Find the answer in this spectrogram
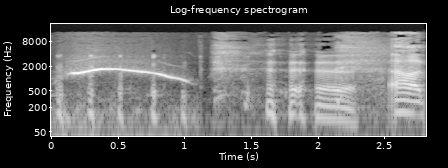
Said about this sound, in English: People don't whistle it. Stuff. I am whistling at everything.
